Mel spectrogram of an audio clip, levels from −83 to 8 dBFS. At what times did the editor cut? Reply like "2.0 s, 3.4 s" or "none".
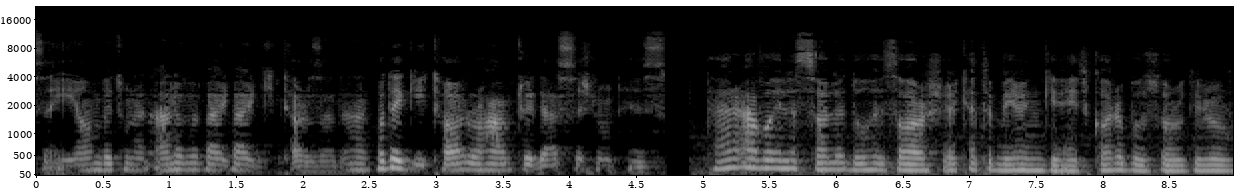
1.4 s, 4.9 s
